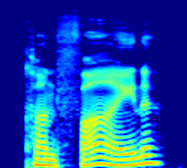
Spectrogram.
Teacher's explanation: Gotta emphasize the second syllable.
